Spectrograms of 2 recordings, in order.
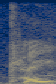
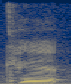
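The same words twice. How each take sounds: First: It is said with a Southern drawl. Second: It is said in a non-Southern accent. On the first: The speaker calls it right. "It's can't" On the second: The speaker calls it wrong. "Not can't"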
